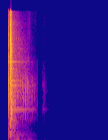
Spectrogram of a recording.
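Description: A single short metallic clang sound effect that rings briefly and dies away within about half a second, marking the change to the next number slide.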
